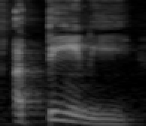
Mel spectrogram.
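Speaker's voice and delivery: Athene, ending in an ee sound; Classical Attic pronunciation. Shown as a demonstration. Streamer shows chat the classical Attic Athene, Attic pronunciation. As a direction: say Athene as ah-THEE-nee. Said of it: "it would have been pronounced".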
